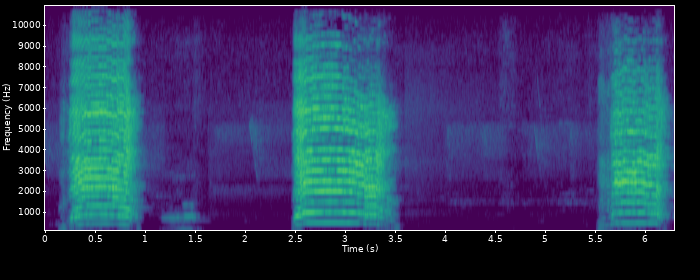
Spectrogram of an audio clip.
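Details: Goat bleating three times, each a loud, wavering, nasal bleat under a second long, separated by quiet pauses, with a short softer sound after the first bleat.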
